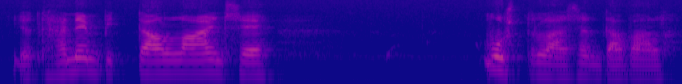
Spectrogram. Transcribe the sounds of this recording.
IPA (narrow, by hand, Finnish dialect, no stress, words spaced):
jot hænem b̥itːæː olːɑ ɑin se mustɑlɑisen tɑʋɑl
